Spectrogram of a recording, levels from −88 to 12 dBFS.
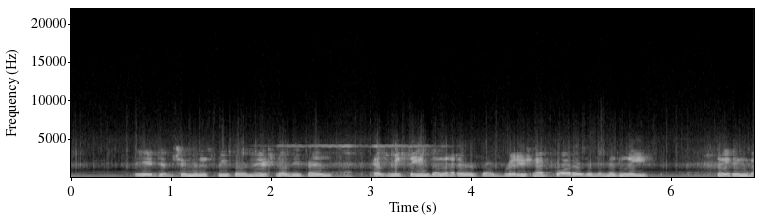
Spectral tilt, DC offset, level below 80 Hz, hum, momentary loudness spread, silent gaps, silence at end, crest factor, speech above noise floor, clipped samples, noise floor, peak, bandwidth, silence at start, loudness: -8.5 dB/octave; under 0.1%; -60 dBFS; none; 6 LU; none; 0 s; 14 dB; 24 dB; under 0.1%; -42 dBFS; -6 dBFS; 5.6 kHz; 0 s; -19 LUFS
